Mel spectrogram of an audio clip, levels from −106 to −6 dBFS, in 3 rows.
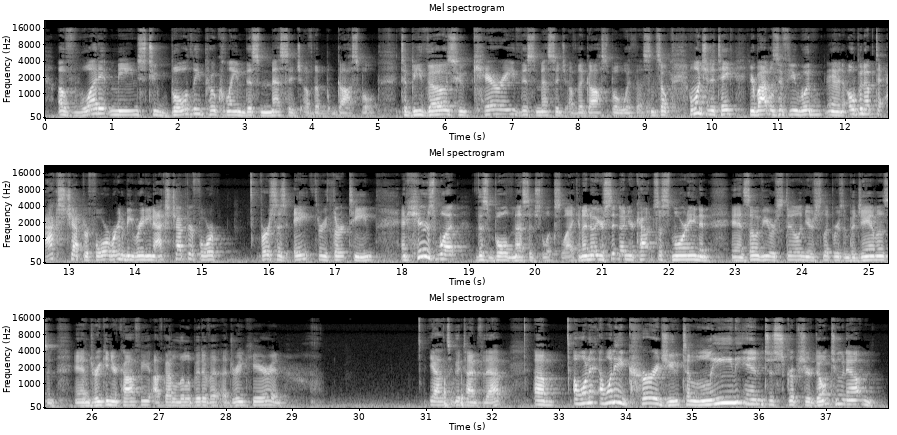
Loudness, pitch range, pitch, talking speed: -19 LUFS, 135-165 Hz, 150 Hz, 195 wpm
